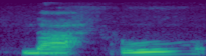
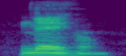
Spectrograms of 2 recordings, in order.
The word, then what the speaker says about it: Nahum: Nahu or Nahum? Nahum.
